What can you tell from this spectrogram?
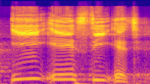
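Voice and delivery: slow letter-by-letter spelling. Shown as a demonstration. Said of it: "इसे हम पढ़ते हैं ईच". (अक्षर-अक्षर धीमे बोलना)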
